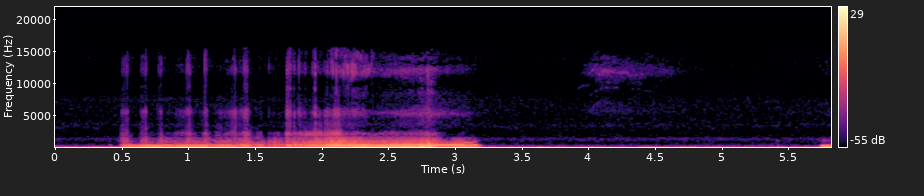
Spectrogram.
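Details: A sleeping cat gives one long, rough, droning snore of about two and a half seconds, wavering in pitch, followed by quiet breathing.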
